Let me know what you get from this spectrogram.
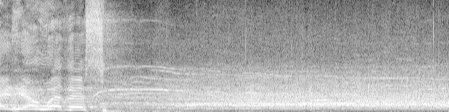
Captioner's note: crowd cheers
